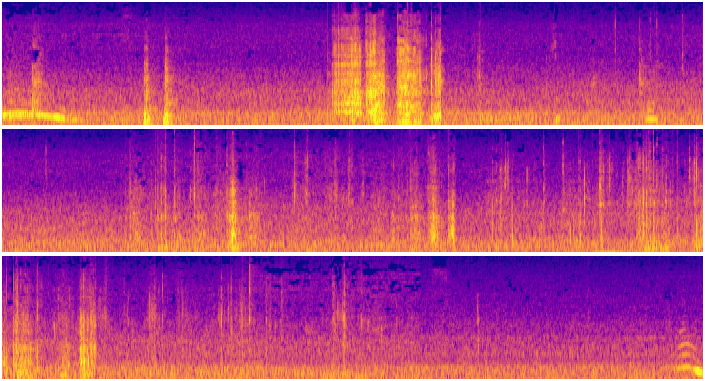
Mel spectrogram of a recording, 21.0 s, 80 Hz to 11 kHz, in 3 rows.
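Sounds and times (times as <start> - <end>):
bread knife sawing crusty bread: 8.2 - 9.7, 10.8 - 11.6, 13.4 - 15.2
paper rustling: 8.2 - 18.1.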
